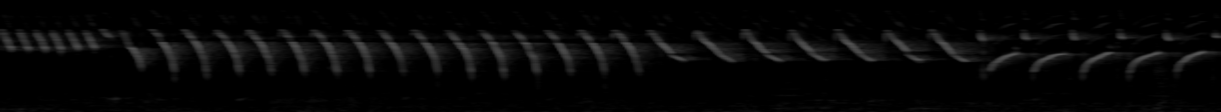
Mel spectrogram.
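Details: Contest-winning canary singing a master song for young canaries: a fast series of steeply falling whistled notes, about two per second, shifting to slower rising-and-falling upswept notes near the end.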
